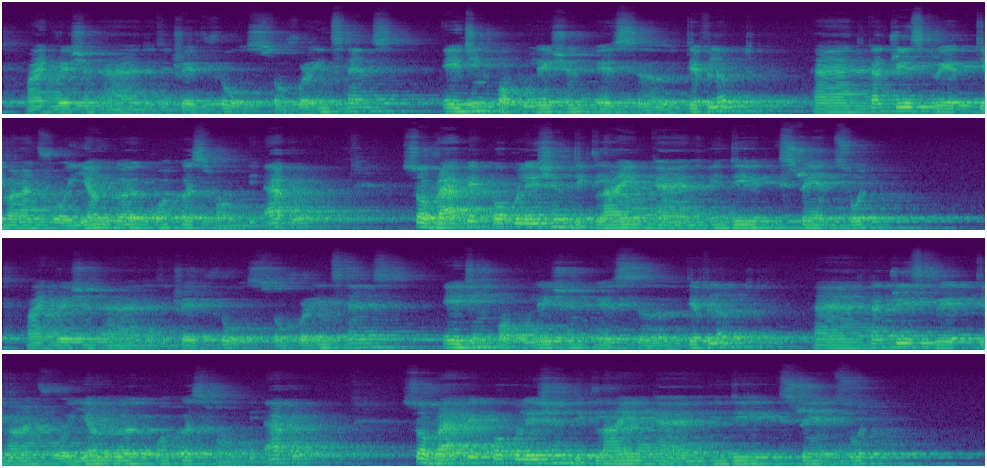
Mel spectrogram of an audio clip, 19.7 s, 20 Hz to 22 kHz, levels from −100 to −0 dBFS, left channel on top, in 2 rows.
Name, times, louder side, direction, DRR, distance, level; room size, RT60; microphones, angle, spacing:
voice 1, 0.2-3.9 4.4-7.3 8.1-12.9 13.3-13.5 13.8-18.4, left 1 dB, 25° left, -5 dB, 2.7 m, -29 dB
29.5 x 20.5 x 6.9 m, 2.7 s
head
